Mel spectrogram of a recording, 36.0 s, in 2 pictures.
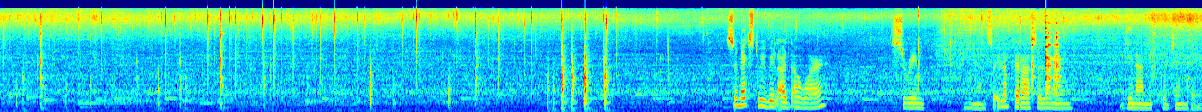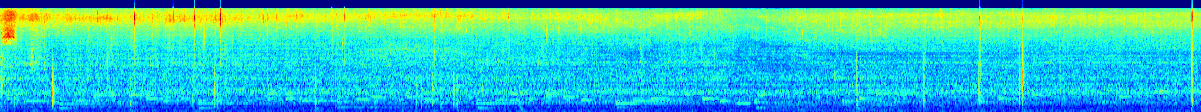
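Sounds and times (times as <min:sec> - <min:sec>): shrimp sizzling in a frying pan: 0:00.0 - 0:36.0
soft background music: 0:00.0 - 0:36.0
spatula tapping a pan: 0:02.0 - 0:04.8, 0:06.7 - 0:09.3, 0:15.4 - 0:16.1, 0:19.7 - 0:21.6, 0:24.2 - 0:25.2.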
